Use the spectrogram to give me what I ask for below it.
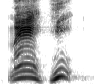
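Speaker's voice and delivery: loud, high playful denial. Retold or imitated. Peter denying Jesus, loud playful no. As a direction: fling the refusal out. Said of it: "Petrus bilang apa".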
